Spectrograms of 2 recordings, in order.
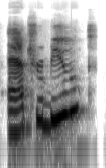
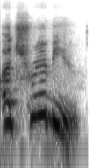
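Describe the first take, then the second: First: Attribute stressed on -TRIB-; verb attribute. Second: Attribute stressed on AT-; noun attribute. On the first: Teacher demonstrating attribute as the verb. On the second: Teacher demonstrating attribute as the noun. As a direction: say attribute with the weight on at. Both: Shown as a demonstration. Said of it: "So you can pronounce it as attribute".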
